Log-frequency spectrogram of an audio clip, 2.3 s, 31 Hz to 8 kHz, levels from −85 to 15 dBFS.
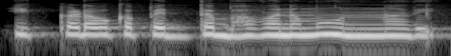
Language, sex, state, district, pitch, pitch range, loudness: Telugu, female, Telangana, Hyderabad, 250 Hz, 235-265 Hz, -12 LUFS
